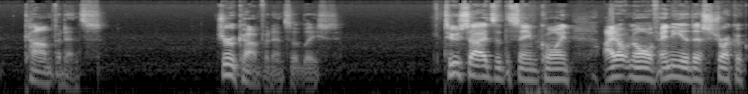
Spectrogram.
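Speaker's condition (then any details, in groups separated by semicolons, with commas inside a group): No condition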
